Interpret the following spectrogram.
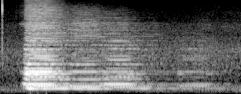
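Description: Air train horns sounding one blast, fired from a remote momentary switch: a chord of several pitched tones that starts abruptly and holds for about a second and a quarter, then drops to a weaker tail. A faint click comes just before the blast.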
